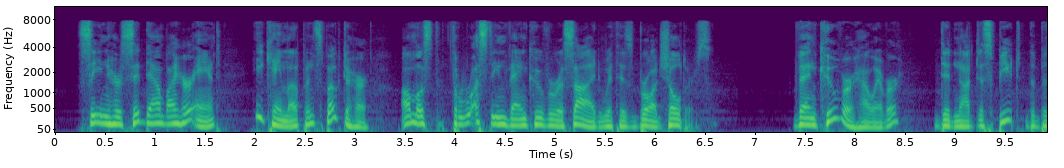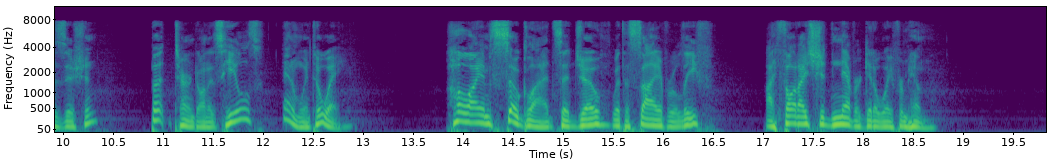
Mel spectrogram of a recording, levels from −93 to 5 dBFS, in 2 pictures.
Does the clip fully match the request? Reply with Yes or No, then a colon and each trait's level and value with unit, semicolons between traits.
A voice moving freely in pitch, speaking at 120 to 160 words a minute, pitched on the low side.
No: wide, 7.3 semitones; average, 175 wpm; low, 120 Hz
